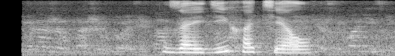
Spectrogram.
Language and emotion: Russian, neutral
